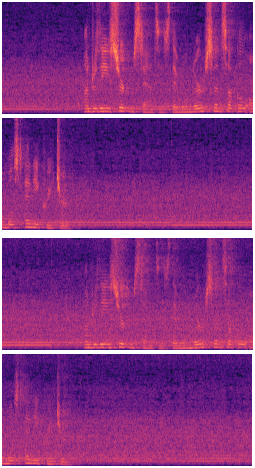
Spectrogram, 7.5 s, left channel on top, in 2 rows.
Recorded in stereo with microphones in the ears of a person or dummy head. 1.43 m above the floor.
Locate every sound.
1.2 s a woman speaking: 30° left (ahead or behind), 0.8 m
